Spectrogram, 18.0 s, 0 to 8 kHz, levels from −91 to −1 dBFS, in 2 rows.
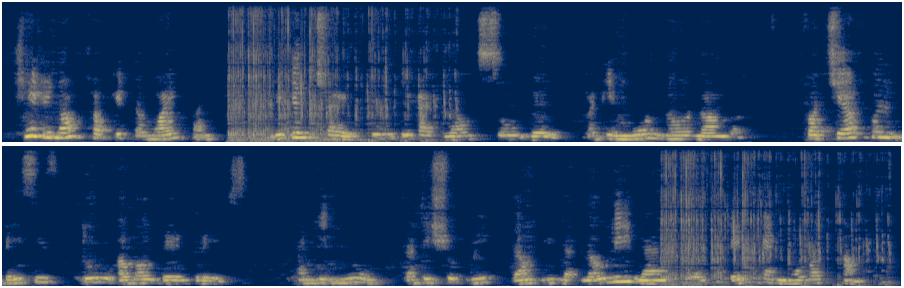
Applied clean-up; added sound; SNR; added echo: classical method WPE with log-MMSE.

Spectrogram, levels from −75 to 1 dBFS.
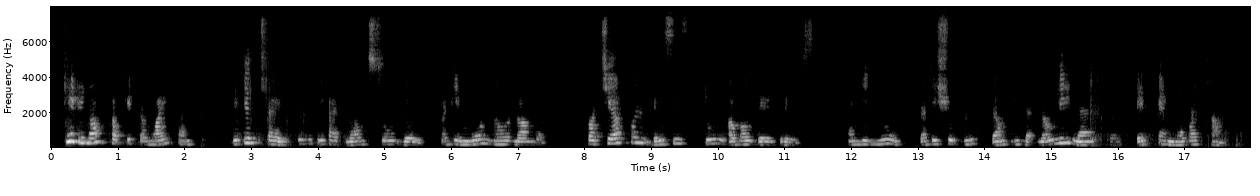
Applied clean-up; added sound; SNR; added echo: neural mask model DeepFilterNet 3.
